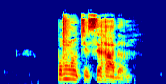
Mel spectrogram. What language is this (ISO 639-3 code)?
por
